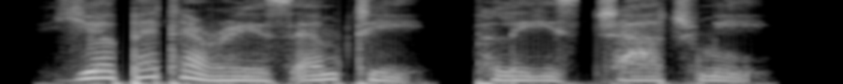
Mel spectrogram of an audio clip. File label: Voice Notification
